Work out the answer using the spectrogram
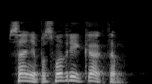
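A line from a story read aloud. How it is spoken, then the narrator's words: Shout. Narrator (Russian): крикнул мне Макс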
